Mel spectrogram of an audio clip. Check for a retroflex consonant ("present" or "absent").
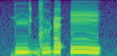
present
